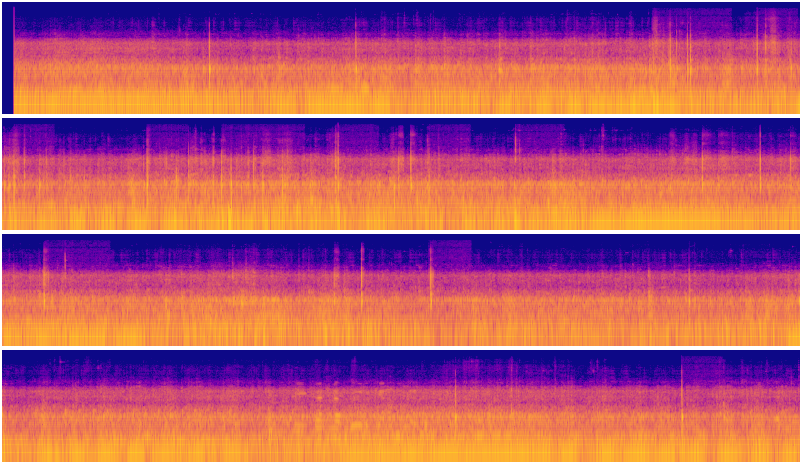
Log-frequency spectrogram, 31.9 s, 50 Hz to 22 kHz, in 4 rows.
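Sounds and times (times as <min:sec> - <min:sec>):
engine low rumble: 0:00.1 - 0:31.9
vehicle knocks and rattles: 0:00.2 - 0:31.9.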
